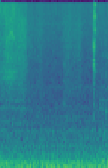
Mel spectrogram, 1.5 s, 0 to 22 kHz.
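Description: Mercedes-AMG GLC 63 S SUV exhaust in Sport mode, a loud, close, continuous deep rumble with a few faint crackles near the end and no talking.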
